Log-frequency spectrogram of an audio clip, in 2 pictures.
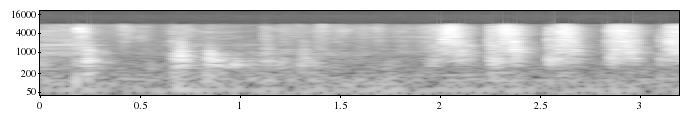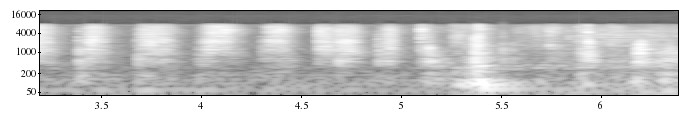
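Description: Paper card edges being sanded by hand, a steady series of rhythmic scraping strokes close up, about two per second, fairly quiet with no talk.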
